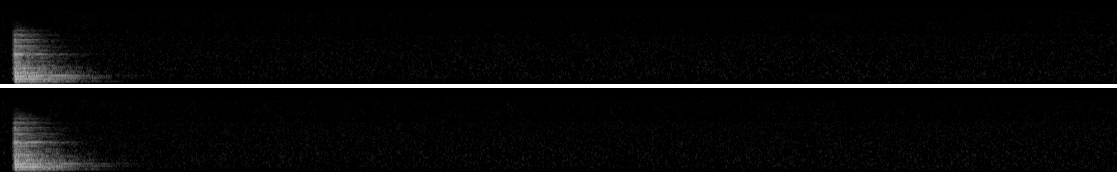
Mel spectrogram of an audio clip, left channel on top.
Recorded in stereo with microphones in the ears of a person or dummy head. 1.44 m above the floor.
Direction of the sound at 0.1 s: 10° left (ahead or behind).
